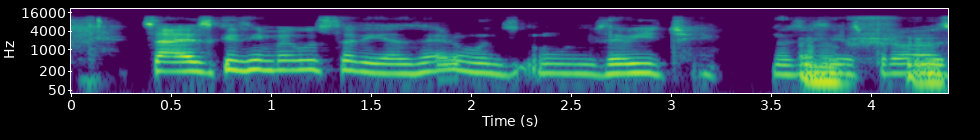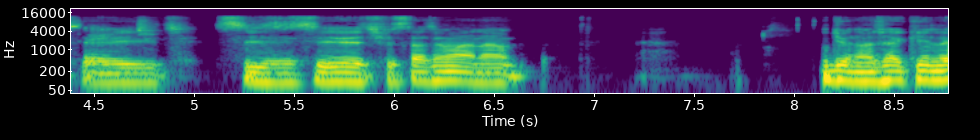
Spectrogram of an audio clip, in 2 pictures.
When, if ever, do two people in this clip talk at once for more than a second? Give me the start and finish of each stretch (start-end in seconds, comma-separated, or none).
3.6-4.8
